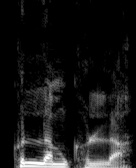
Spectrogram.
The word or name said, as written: खुल्लम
